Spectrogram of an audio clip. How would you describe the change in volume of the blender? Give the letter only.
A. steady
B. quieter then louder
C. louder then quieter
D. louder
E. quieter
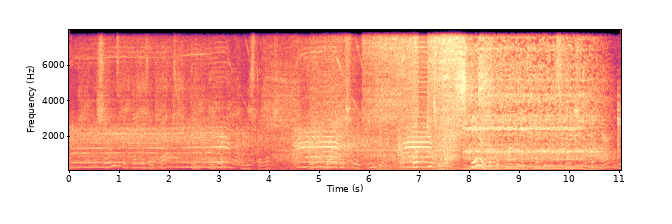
D.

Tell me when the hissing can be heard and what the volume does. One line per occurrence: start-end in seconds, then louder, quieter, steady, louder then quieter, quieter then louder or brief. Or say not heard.
0.1-8.5 louder.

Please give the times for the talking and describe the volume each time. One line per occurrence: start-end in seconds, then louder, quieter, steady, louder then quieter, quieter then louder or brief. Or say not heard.
0.0-10.9 louder then quieter.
